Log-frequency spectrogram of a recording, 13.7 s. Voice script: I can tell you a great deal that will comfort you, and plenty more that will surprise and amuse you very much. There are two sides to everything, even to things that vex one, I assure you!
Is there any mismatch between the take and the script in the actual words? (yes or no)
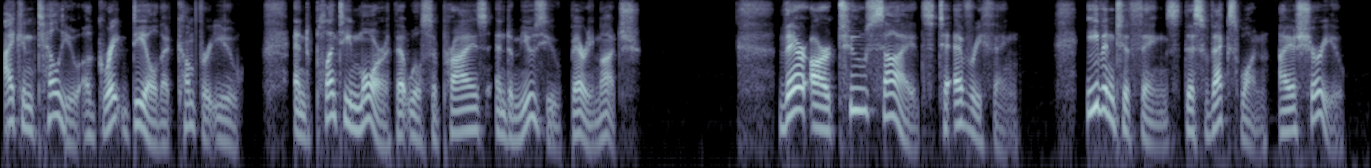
yes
